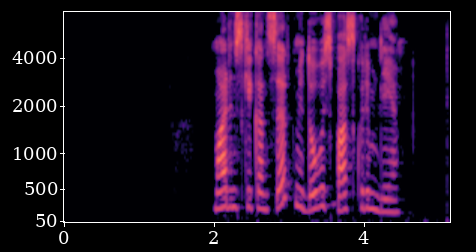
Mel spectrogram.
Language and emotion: Russian, neutral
